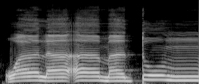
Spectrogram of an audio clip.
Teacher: Kat sini hukumnya idgham bi gunnah. Idgham, masukkan bunyi tanwin ke dalam mim. Masukkan bunyi tanwin tu ke dalam mim.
